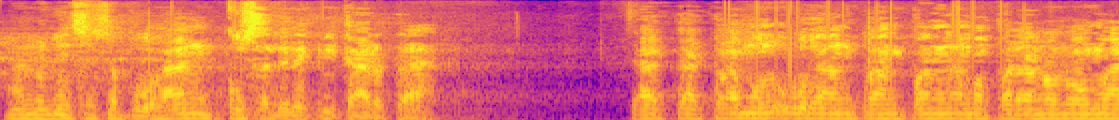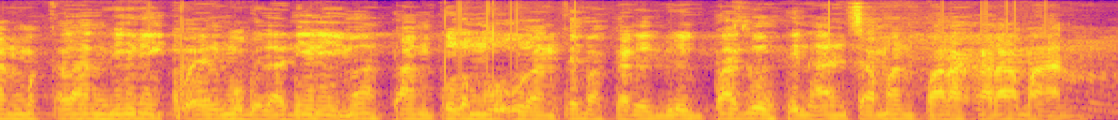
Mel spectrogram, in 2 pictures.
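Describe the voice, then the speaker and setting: A man's voice: fairly low pitch, fairly even intonation, fairly quick, voice pushed up, close to an everyday voice. A male storyteller voicing an older village head who gives a formal speech to the villagers, on an old, echoey, hissy radio recording. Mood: solemn.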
